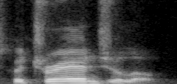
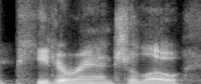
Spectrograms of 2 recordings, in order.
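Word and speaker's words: Pietrangelo: if you want but if you ask him how he pronounces his name he'll tell you it's alex petrangelo and not long after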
